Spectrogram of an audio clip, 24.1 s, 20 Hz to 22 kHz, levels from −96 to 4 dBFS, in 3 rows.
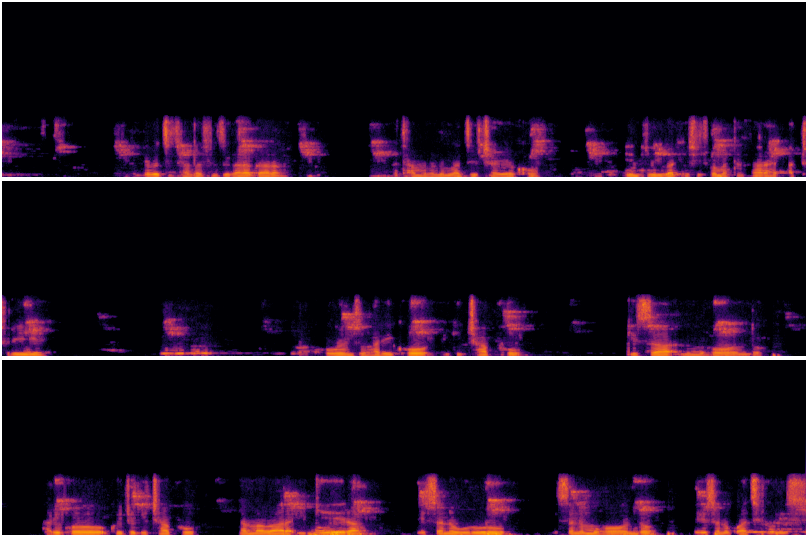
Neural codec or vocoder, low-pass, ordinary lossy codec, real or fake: none; 7.2 kHz; Opus, 24 kbps; real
